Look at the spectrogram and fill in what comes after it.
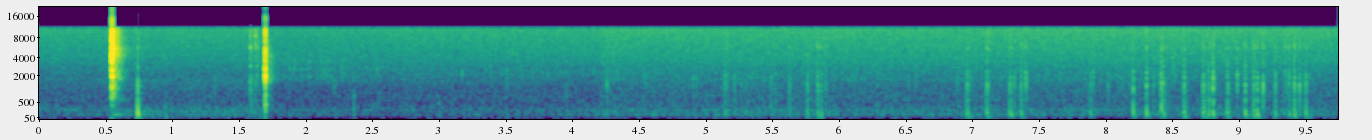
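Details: KRK Rokit RP5 G2 studio monitor: irregular sharp pops and dense crackling static growing busier; not mains or cable related, disappears after a few minutes of warm-up; KRK logo light dimmer than the working monitor.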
